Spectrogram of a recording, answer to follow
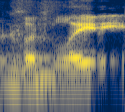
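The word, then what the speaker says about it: Cliff Lede: There's a winery in Napa called Cliff Lady or Cliff Lady is how they pronounce it.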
